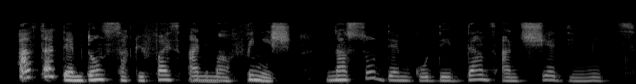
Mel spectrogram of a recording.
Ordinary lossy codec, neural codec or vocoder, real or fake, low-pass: none; none; real; 7.2 kHz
